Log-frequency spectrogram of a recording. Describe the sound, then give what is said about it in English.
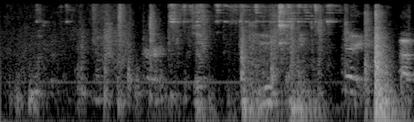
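Dogs shuffle and stir amid muffled talking and movement as the older dogs are put outside, then a door closes with a solid thud near the end. “So I'm going to kick the dogs out.”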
